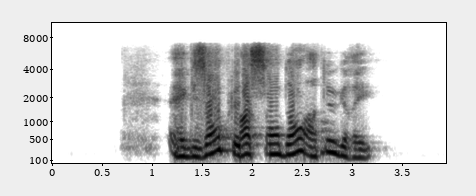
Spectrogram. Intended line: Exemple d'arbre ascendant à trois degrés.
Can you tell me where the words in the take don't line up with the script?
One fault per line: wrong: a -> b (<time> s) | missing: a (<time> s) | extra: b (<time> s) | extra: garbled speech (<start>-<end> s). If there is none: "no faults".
missing: d'arbre (1.9 s)
missing: trois (2.7 s)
